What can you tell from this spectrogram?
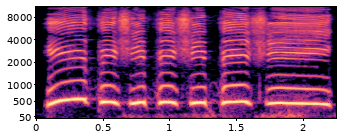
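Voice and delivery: high sing-song calling; talking to fish. Real, not acted. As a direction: coax the fish, high and loud.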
